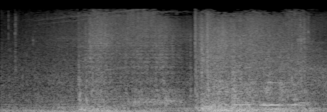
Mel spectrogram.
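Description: A futuristic rifle fires a crackling energy blast.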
